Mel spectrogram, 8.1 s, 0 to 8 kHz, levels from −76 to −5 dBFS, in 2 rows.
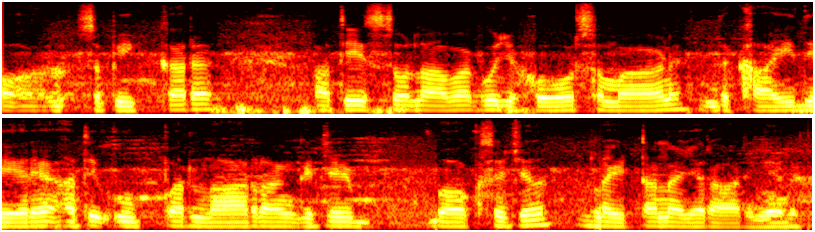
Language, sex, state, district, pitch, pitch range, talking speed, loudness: Punjabi, male, Punjab, Fazilka, 115 Hz, 110-125 Hz, 175 wpm, -14 LUFS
